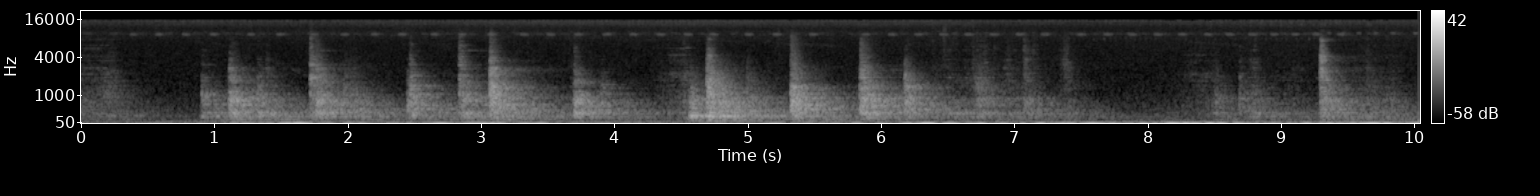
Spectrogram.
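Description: An irregular run of sharp metal knocks and clanks, more than a dozen, each with a short ring, as steel hinge brackets and parts are worked into place under a dump truck's bed.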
